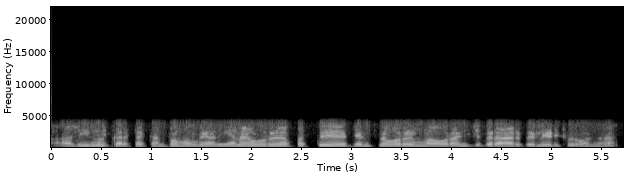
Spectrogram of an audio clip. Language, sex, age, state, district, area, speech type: Tamil, male, 60+, Tamil Nadu, Nilgiris, rural, conversation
